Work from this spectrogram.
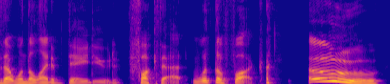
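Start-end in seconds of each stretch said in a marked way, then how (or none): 3.1-3.8 sudden high laughing gasp; surprised laughing oh. Real, not acted. Surprised at a food pick.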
